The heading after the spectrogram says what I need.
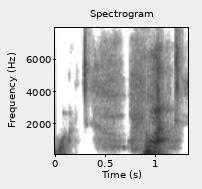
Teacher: do not pronounce the h in what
